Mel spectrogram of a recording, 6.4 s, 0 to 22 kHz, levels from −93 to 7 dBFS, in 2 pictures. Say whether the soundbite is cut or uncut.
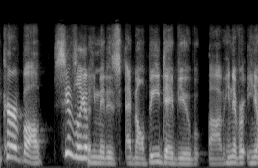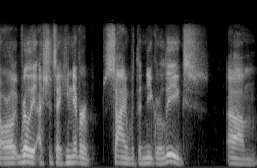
cut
